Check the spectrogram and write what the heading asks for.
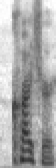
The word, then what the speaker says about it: Kreischer: Oh, that's how you pronounce his name? Kreischer, yes.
